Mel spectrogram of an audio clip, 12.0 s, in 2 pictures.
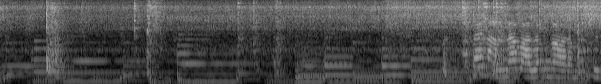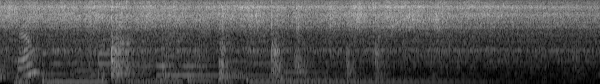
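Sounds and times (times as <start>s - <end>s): food sizzling in hot oil: 0.0s - 12.0s
spatula scraping a pan: 4.3s - 10.1s.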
